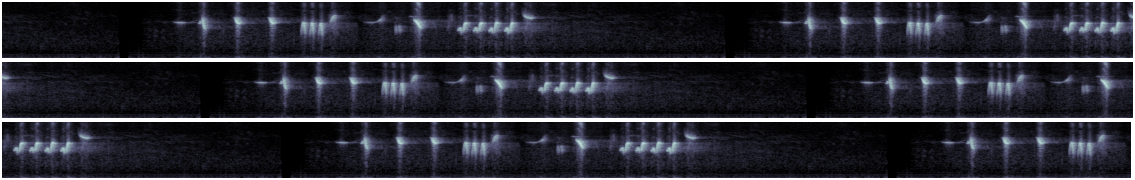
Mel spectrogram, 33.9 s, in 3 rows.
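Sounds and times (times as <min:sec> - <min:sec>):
bird chirping and twittering: 0:00.0 - 0:19.2, 0:19.8 - 0:33.9.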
